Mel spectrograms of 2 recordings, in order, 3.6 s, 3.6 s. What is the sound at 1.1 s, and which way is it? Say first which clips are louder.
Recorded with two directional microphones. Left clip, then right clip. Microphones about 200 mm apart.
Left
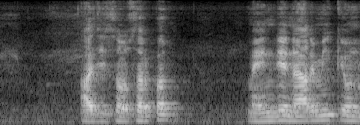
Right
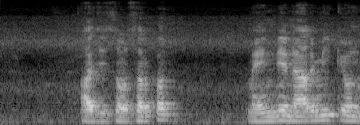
Speech: left 1 dB; 40° left (ahead or behind).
